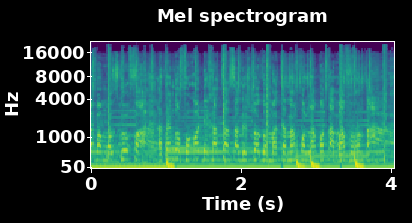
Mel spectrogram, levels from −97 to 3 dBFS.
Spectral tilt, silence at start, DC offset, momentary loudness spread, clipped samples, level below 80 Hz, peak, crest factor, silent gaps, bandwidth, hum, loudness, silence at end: -5 dB/octave; 0 s; under 0.1%; 4 LU; under 0.1%; -14 dBFS; 0 dBFS; 10 dB; none; over 20 kHz; none; -13 LUFS; 0 s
